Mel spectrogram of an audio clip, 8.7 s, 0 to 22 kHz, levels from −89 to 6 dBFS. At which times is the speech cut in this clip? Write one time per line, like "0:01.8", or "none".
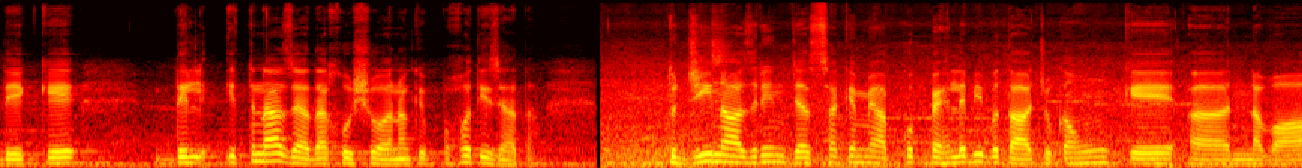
0:04.0

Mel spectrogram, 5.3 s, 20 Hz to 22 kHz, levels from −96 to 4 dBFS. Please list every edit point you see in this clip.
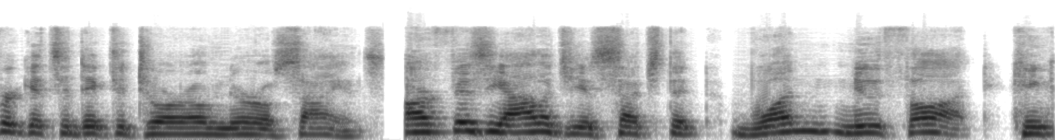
0:01.9

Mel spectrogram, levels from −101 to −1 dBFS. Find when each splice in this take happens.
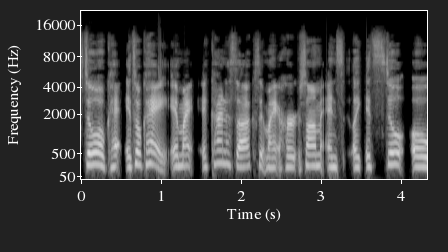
none

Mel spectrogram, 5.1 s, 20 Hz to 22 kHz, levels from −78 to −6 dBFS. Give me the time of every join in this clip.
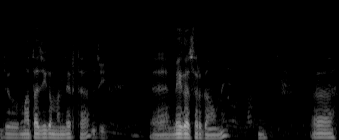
0:04.0

